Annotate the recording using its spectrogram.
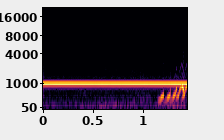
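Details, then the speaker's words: Pure-tone audiometry test tone, a steady beep-like tone played through headphones in a demonstration of testing a newborn's hearing, whose response cannot be known this way. "신생아 청력 검사를 해봅시다. 헤드폰을 씌우고 소리를 들려줍니다."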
